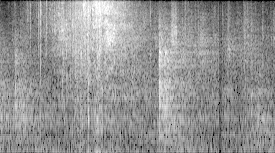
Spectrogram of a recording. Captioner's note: loud crash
